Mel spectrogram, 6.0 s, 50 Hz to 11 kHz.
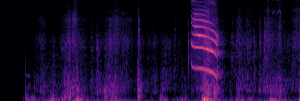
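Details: Indoor cat room with rescued kitten Aira, 27 days in care, and cat Shipi together: soft rustling and shuffling, then one loud, bent meow that rises and falls, then more light movement sounds.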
